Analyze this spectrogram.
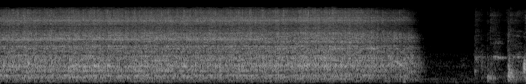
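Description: A food processor whirs loudly, then stops abruptly.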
